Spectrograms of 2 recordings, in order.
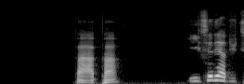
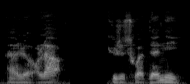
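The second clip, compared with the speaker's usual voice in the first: much softer, echoed thought; inner thought; 3 semitones lower, 11 dB quieter than usual. A narrator's reading. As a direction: think it quietly to yourself. Andrew's thought, echoing Hans. (pensée intérieure très douce)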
